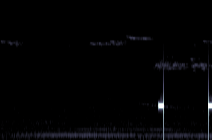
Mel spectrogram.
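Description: Faint low hum and faint high chirps, then near the end one short, loud, single-pitch electronic beep from an interval timer, the kind that counts down the end of a timed stretch hold.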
